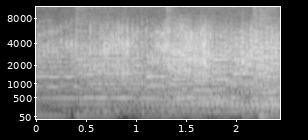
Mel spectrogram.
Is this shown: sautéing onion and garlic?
no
